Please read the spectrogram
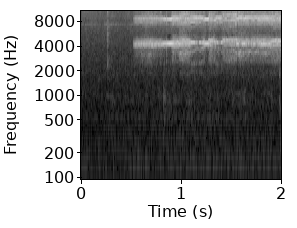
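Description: Piezoelectric ultrasonic scaler (Satelec P5 Neutron) with its H4R perio tip touching a plastic typodont tooth, setting up a steady high-pitched whine that starts about half a second in. The whine comes from the vibrating tip on the plastic model and does not occur on real teeth.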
